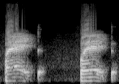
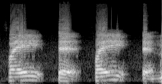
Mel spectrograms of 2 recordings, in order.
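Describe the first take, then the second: First: फैट in one beat, t joined straight on; unbroken single syllable. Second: फैट split, the final t cut off as its own beat; wrong-way फैट, a gap before the t; broken-up mispronunciation. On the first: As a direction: model फैट with one vowel and no gap. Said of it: "no". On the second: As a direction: break फैट into fay, then te. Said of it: "ऐसे बोलते हो क्या?". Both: Shown as a demonstration.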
